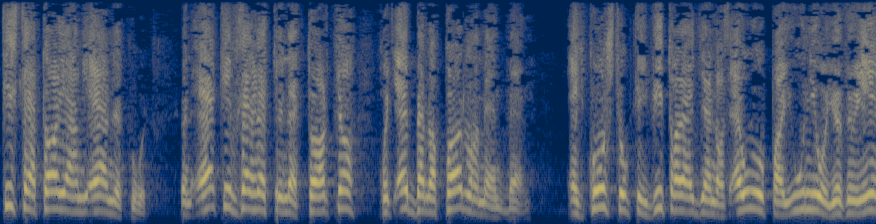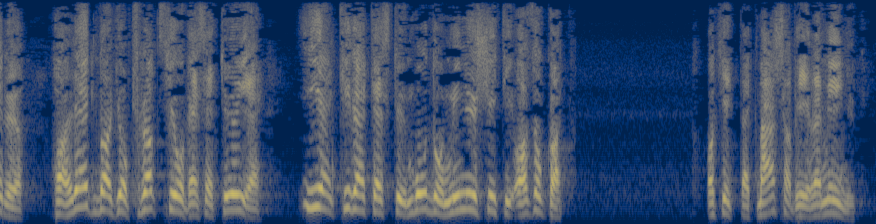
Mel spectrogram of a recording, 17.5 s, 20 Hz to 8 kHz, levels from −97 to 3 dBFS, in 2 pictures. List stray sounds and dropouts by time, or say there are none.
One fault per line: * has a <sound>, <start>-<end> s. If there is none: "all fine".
all fine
